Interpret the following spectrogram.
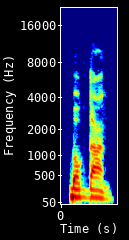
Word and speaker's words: Bogdan: great to have you you have to pronounce it in the true Romanian way which is bdan did I did I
